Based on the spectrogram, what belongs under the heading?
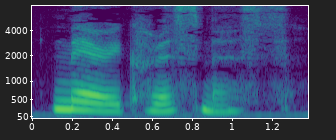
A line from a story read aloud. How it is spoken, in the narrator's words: Selina had purred with that naughty grin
